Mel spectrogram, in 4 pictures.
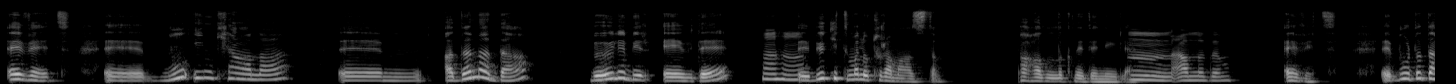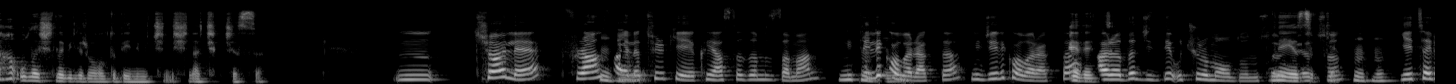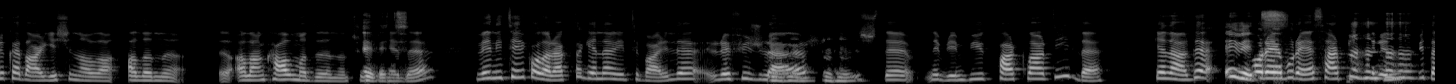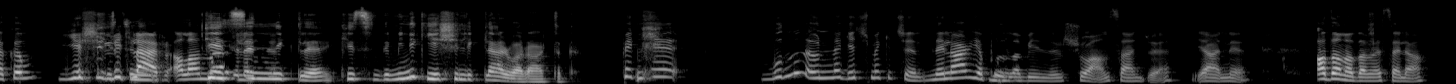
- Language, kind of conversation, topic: Turkish, podcast, Şehirlerde yeşil alanları artırmak için neler yapılabilir?
- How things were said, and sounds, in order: other background noise; tapping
